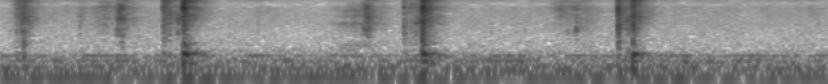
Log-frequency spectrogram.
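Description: A deck of oracle cards being shuffled by hand: a string of short card clicks and slaps, the loudest three about a second apart.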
